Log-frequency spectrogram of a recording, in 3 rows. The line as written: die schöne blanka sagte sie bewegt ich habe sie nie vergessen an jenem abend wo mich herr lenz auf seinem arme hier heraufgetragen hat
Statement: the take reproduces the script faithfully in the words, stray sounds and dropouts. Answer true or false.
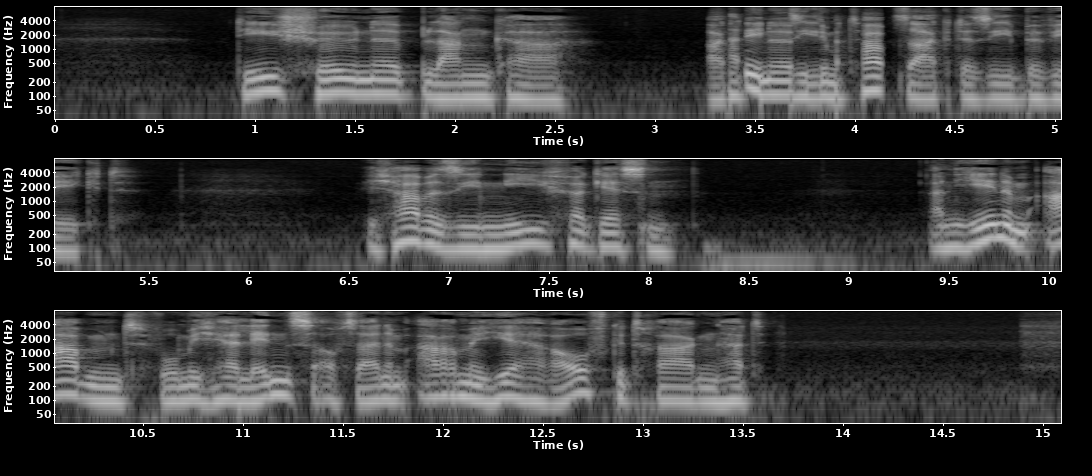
false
